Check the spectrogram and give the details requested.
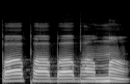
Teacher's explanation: ओष्ठ व्यंजन है फ, यानी प, फ, ब, भ, ये प, फ, ब, भ यानी कि पवर्ग ओष्ठ से बोला जाता है।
